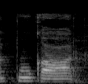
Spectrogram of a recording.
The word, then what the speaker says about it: पुकार: जी, पुकार इकट्ठा ही पाद उच्चारण करना है, पुकार वखरा नहीं कहना, दलैंकड़ नाल उच्चारण करना है पुकार।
